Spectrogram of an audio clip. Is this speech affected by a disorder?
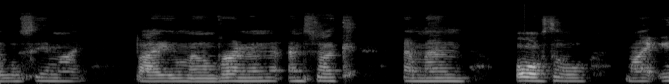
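Yes: cerebral palsy; birth oxygen deprivation.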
